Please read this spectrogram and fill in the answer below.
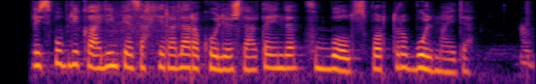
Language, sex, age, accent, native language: Uzbek, female, 19-29, Navoiy, Uzbek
